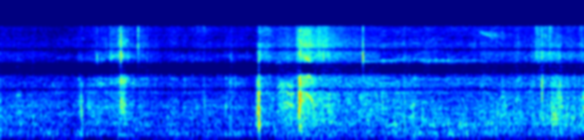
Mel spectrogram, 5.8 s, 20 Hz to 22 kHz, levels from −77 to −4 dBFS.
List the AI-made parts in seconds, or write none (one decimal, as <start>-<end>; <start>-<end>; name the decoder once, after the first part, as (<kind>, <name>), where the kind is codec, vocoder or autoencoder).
0.5-2.7 (codec, SNAC); 3.8-4.8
